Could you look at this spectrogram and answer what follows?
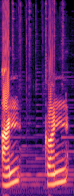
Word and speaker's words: unconscious: السي هنا جه بعد منها على طول i o، فقلنا unconscious. اخر ثلاث حروف اللي هم سي اي او قرأناهم كأنهم شين.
